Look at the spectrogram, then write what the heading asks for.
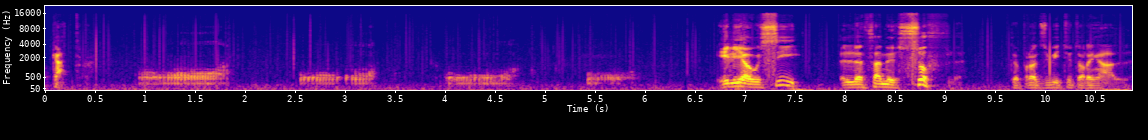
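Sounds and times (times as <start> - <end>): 
bull moose grunting: 1.0 - 1.9, 4.0 - 4.8, 5.4 - 5.9
speech: 6.8 - 9.0, 9.6 - 10.8.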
